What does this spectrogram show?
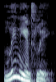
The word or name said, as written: leniently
